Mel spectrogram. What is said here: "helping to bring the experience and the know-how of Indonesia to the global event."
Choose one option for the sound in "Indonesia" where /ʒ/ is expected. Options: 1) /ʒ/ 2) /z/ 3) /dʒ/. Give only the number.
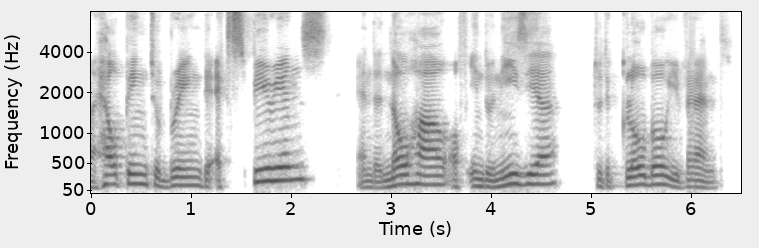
2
